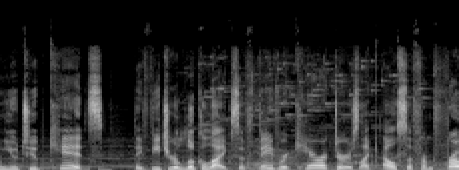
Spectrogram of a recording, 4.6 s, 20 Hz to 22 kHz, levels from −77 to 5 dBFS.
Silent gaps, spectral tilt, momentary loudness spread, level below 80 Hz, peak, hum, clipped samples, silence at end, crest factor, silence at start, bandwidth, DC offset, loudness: none; -2.5 dB/octave; 6 LU; -50 dBFS; 0 dBFS; none; under 0.1%; 0 s; 18 dB; 0 s; 19 kHz; under 0.1%; -17 LUFS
